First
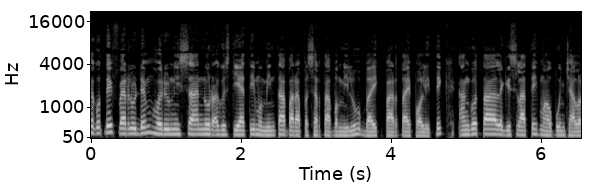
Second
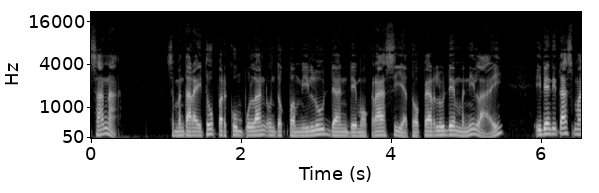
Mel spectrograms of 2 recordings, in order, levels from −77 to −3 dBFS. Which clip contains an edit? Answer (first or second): second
